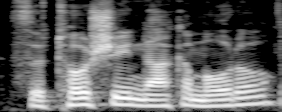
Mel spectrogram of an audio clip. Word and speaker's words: Satoshi Nakamoto: In 2008, this anonymous person who calls himself, I'm not sure I can pronounce this, Brian, so correct me, Satoshi Nakamoto? – That's right.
